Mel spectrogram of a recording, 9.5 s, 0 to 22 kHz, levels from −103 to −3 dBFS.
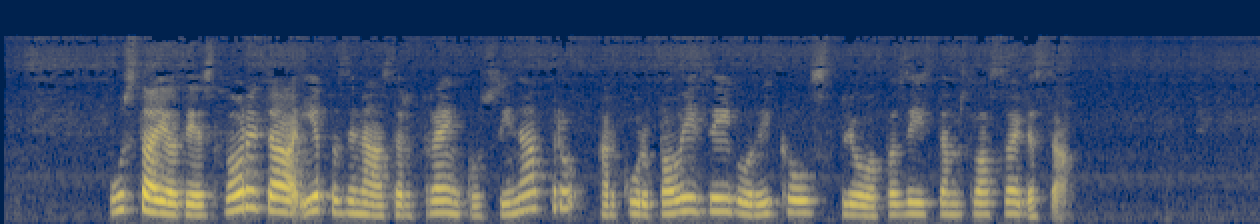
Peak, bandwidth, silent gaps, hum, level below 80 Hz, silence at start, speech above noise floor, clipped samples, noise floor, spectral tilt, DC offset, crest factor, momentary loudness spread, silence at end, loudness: -6 dBFS; 11.5 kHz; none; none; -70 dBFS; 0.85 s; 42 dB; under 0.1%; -65 dBFS; -7 dB/octave; under 0.1%; 20 dB; 12 LU; 1.45 s; -24 LUFS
